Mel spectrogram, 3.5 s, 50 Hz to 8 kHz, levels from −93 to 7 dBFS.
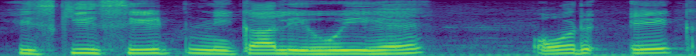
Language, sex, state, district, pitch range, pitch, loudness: Hindi, male, Madhya Pradesh, Dhar, 175-205 Hz, 190 Hz, -12 LUFS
